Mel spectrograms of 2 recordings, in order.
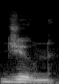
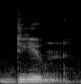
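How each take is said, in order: First: The word begins with a 'j' sound. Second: The word begins with a clear 'd' sound. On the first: This is the Northern English way. "we would pronounce it June, but that's because we're sort of Northern English" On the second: This is the American way. "An American would pronounce it Dune"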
